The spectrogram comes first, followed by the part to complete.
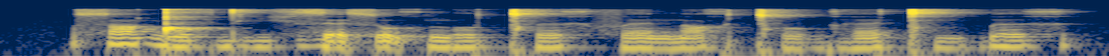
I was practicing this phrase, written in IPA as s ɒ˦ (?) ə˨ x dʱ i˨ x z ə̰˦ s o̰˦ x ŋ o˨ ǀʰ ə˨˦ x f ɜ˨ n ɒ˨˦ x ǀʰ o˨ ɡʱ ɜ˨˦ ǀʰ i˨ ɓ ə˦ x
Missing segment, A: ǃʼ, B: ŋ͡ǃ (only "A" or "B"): B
